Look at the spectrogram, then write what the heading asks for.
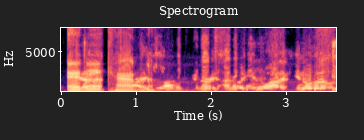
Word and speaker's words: Anakin: The first one pronounced any can. An right? I give you permission to speak. It's pronounced any can.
